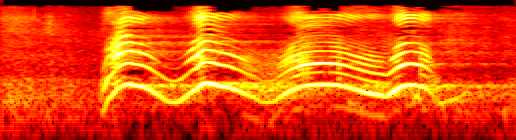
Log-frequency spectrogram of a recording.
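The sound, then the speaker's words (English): A teacup chihuahua named Princess yelps and whimpers in several high, wavering cries run together over about two seconds as other dogs pile on top of her; fairly loud, with no talking underneath. “And princess starts yelping for her life.”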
